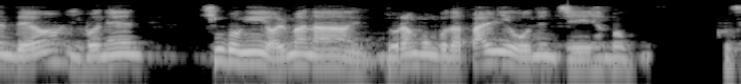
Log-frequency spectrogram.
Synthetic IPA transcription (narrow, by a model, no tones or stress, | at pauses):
ɯnde̞joibʌnen | ɕinɡoŋiʌɭmananoɾaŋɡoŋɡodap͈aʎːionɯnd͡ʑihambʌn | kosʰ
